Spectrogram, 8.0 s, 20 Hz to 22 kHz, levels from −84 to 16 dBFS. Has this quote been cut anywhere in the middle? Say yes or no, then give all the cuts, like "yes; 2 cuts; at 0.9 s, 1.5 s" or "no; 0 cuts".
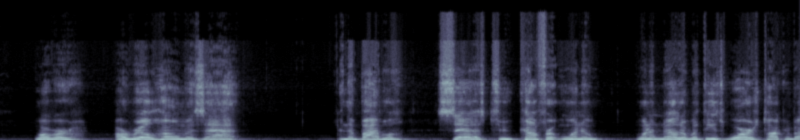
no; 0 cuts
